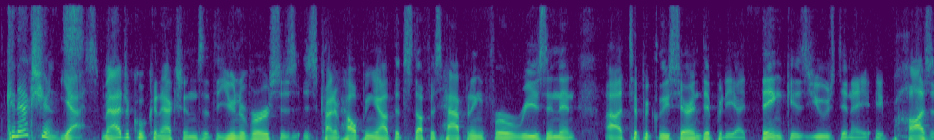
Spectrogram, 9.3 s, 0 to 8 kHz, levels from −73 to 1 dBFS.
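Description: From 5.98 to 6.06 s, between "for a reason and" and "typically serendipity I think", the room background gives way to a steady, featureless hiss about 6 dB quieter, likely comfort noise in place of the background after transmission paused. A spectrogram shows an 80 ms smooth, textureless band; the waveform dips slightly.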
